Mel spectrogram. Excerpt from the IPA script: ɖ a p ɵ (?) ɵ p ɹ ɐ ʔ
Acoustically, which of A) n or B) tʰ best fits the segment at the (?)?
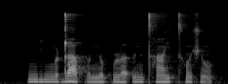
A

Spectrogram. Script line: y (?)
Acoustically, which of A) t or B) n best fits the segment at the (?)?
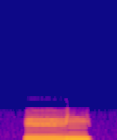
B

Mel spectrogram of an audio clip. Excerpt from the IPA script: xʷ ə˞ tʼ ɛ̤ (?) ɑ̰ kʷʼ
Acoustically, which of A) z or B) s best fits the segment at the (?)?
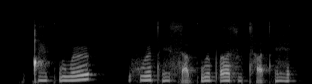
B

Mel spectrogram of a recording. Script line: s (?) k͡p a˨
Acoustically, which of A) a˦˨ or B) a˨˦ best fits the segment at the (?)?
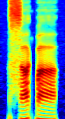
B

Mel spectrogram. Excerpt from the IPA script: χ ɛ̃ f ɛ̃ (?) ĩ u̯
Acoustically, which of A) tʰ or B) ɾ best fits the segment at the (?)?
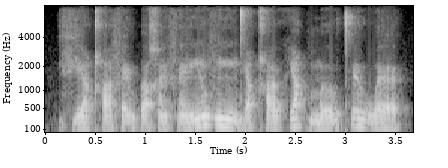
B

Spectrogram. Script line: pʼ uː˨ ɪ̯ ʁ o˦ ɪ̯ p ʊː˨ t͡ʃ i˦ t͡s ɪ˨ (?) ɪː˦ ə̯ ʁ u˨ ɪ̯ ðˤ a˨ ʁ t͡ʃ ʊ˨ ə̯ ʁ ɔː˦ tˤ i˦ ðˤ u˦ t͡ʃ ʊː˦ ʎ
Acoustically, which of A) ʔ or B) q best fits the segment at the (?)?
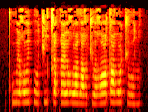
B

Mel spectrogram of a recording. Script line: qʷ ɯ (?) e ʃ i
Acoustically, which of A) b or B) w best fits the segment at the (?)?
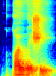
B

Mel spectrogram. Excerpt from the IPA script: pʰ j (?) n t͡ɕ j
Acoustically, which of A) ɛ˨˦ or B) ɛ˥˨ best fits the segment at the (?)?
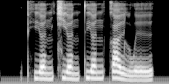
A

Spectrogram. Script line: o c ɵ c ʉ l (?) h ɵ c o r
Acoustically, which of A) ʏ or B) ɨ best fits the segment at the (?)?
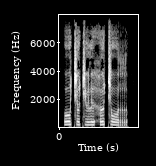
B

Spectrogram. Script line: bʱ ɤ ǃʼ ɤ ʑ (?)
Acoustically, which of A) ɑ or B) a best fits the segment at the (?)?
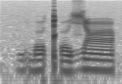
A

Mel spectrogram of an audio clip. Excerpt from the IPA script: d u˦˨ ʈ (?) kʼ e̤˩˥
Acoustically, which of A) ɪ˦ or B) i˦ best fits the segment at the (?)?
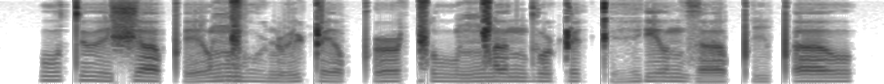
A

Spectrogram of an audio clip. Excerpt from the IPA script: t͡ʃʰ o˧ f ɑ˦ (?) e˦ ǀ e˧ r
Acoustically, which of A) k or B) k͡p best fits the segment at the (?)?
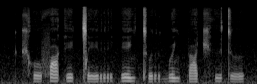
A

